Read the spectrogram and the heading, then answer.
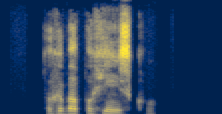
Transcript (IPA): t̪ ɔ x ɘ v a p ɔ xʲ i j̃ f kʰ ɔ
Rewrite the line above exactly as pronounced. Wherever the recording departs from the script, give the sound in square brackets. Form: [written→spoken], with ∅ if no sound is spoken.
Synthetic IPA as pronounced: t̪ ɔ x ɘ [v→b] a p ɔ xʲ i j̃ [f→s] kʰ [ɔ→u]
